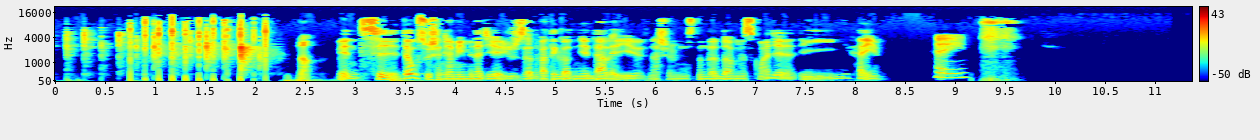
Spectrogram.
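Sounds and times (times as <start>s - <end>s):
hand clapping: 0.0s - 2.3s
speech: 2.4s - 9.5s.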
